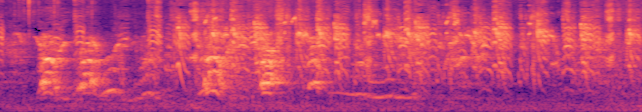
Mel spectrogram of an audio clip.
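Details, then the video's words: Caged zebra finches in a pet shop making their nasal meep calls, short honking notes repeated irregularly, with a brief low trill and softer chatter behind. "Male Zebra Finches Singing In A Pet Shop"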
